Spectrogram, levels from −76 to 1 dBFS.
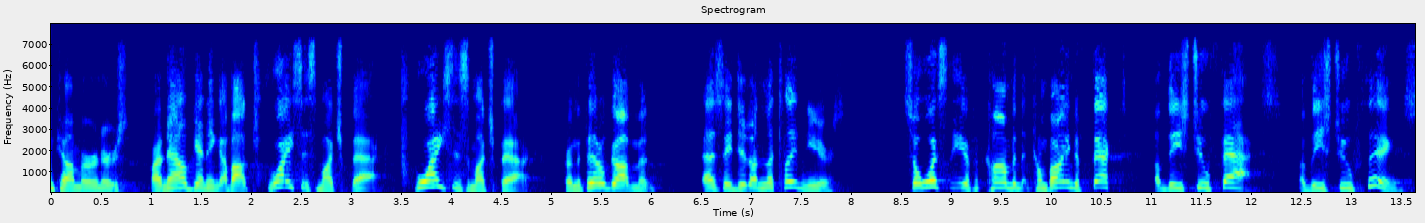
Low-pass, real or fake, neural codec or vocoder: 7.2 kHz; fake; codec, 16 kHz, 0.8 kbps, ZipCodec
